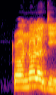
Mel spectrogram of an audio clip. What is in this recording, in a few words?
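"kronologi", Malay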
